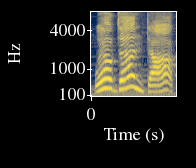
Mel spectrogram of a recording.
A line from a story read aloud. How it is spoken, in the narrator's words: cried the major, running up to them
